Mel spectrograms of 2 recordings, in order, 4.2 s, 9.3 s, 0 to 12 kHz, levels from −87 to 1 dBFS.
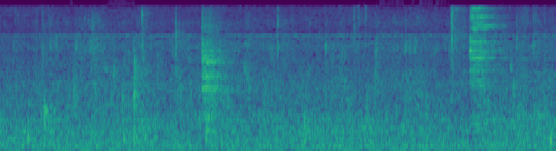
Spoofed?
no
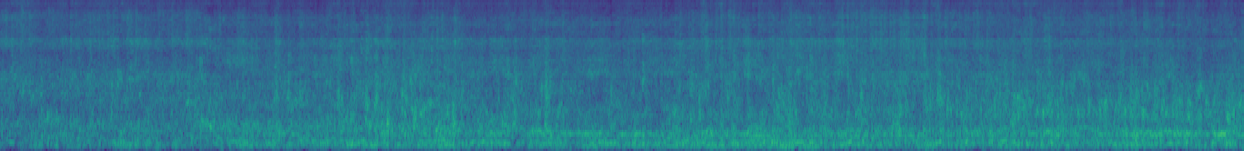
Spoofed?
yes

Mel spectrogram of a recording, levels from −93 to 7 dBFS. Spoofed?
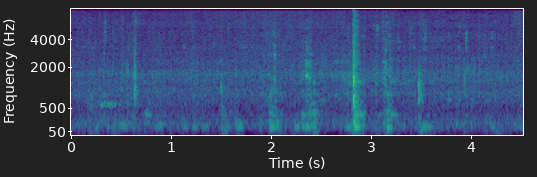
no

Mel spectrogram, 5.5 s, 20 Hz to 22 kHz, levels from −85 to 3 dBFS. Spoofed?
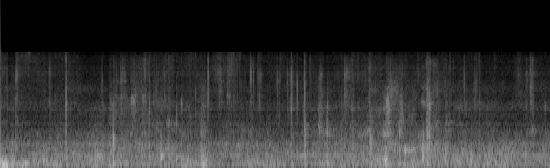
yes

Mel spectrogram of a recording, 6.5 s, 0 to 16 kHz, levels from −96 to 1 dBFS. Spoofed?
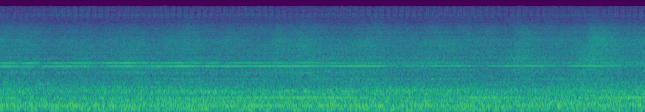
no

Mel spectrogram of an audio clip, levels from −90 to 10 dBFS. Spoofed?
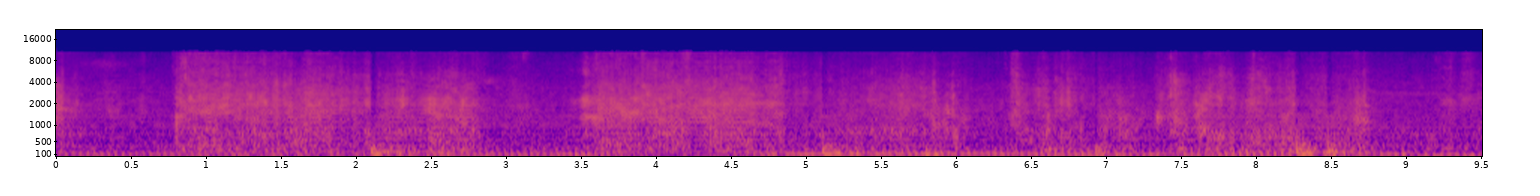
yes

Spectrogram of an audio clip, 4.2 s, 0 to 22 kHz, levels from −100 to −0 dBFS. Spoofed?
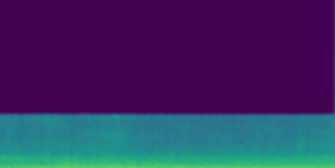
no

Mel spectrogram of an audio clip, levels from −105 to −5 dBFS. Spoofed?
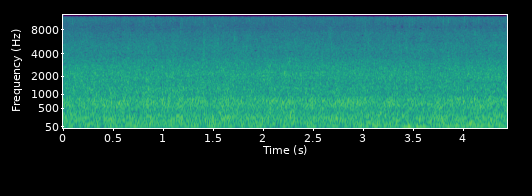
no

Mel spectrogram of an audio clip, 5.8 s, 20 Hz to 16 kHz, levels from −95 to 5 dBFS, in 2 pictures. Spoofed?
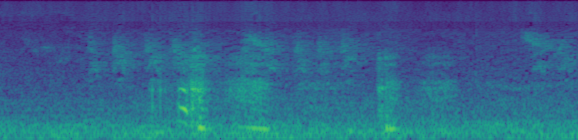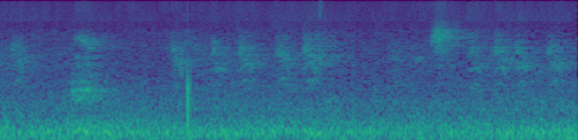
no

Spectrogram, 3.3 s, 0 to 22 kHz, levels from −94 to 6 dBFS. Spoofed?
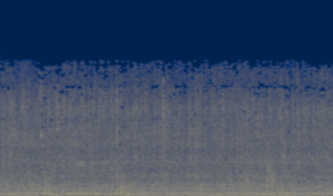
no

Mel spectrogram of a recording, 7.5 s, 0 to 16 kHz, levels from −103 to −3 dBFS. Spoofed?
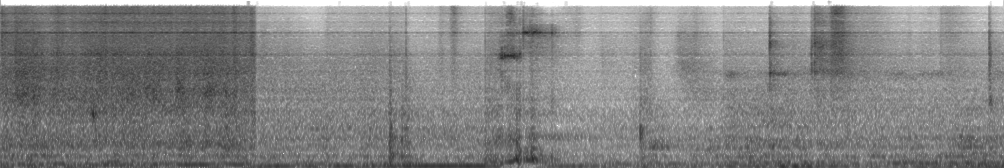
yes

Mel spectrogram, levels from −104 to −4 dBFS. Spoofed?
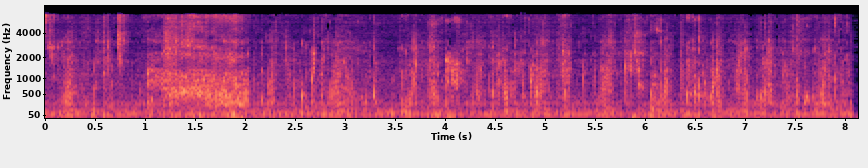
yes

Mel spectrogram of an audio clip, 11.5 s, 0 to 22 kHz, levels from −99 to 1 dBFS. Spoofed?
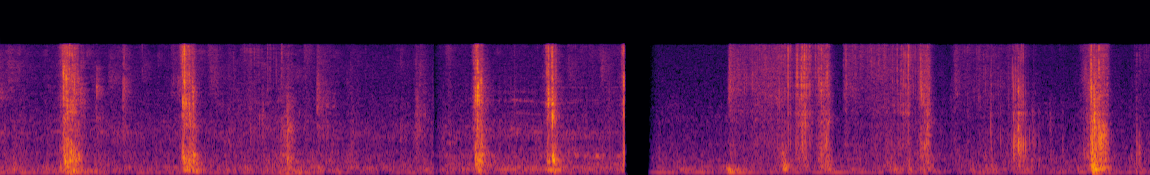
no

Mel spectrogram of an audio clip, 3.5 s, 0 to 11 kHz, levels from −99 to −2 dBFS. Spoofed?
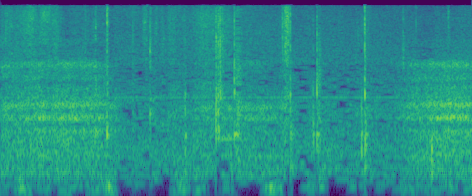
no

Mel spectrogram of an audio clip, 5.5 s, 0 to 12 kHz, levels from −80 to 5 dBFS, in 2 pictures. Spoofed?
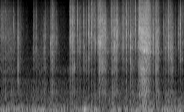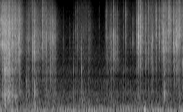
yes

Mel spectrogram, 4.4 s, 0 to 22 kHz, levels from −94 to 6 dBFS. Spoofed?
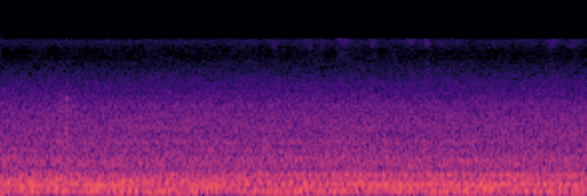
no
